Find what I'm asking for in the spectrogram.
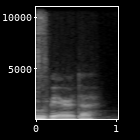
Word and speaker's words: Mourvèdre: Mourvèdre. I think you have to roll your R, but it's fine.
